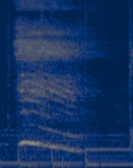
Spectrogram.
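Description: A woman's long, voiced sigh on the exhale, breathy and falling in pitch over about a second, over background music with steady held notes.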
